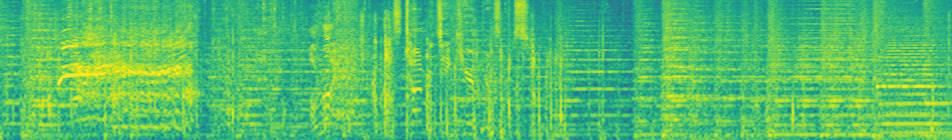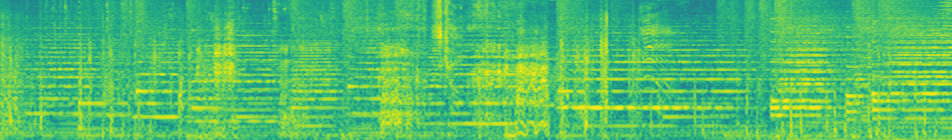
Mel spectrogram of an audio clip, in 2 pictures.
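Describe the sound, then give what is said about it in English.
A horse whinnying with hooves clip-clopping, the neighs recurring over steady, rhythmic hoof beats. The sound stays loud and busy throughout, with no pause. “When did he have a horse?”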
